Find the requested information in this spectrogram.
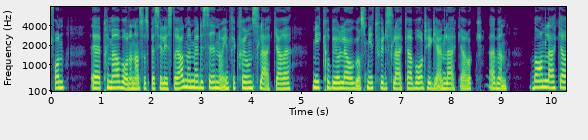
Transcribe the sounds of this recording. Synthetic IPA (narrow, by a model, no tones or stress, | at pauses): fɾɔn | pʰɾɪmæːɾvoːɖənalsɔspɛsɪalɪst̪əɾɪalmənmɛd̪ɪsiːnɔ̰ʔɪ̰nfɛkɧuːnslɛ̰ːkaɾə | mɪkɾʊbɪʊloːɡə̰ɾsmɪt̪ːɧʏd̪slɛːkaɾəvoːɖhʏɡḛːnlæ̰ːka̰ɾəɔkɛ̰ːvən | bɑːɳlɛːkaɾ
